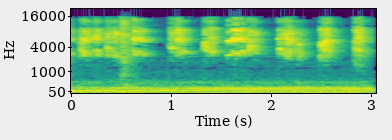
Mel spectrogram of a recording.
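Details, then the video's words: Long-tailed shrike in full song, mimicking other birds, recorded as a lure for bird trapping: harsh, scratchy bursts about every half second, high and buzzy, over a steady low hum. "suara burung cendet gacor niruin suara burung lai"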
